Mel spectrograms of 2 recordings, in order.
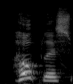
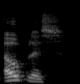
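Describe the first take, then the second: First: Said in the usual way. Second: HOPELESS with a silent H, starting on the O; Cockney dropped H. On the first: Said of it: "hopeless would be in Cockney". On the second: Shown as a demonstration. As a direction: drop the H in HOPELESS, Cockney-style. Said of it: "would be in Cockney".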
